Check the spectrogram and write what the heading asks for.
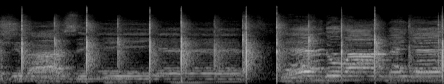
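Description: A small group of voices singing a worship song with hand claps in time, about three claps a second. The singing breaks off for a moment past the middle and comes straight back.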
